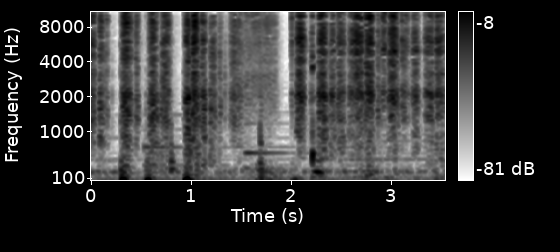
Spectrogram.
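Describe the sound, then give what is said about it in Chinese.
Marker pen writing on a surface: many quick, scratchy, squeaky strokes in short bursts separated by brief pauses, with one longer stroke near the middle, heard alone. “记号笔的质感好听，你写了一个报告，”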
